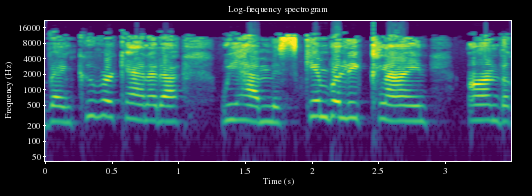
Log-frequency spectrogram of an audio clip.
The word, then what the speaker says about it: Kimberlee Klein: the way from Vancouver Canada we have Miss Kimberly Klein on the call thank you OD did I pronounce it correctly it's Kimberly Klein yeah okay so I did say it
